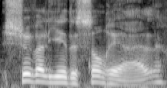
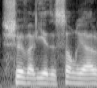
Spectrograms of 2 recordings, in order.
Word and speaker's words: Chevaliers de Sangreal: And I chose Chevalier de Sangreal. This is how we pronounce it in French, by the way. Chevalier de Sangreal from the Da Vinci Code.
